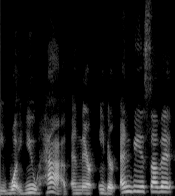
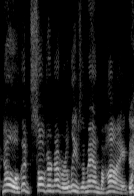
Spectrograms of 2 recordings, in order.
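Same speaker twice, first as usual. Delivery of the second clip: brave toy soldier; 7 semitones higher than usual. Retold or imitated. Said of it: "And he's like".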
